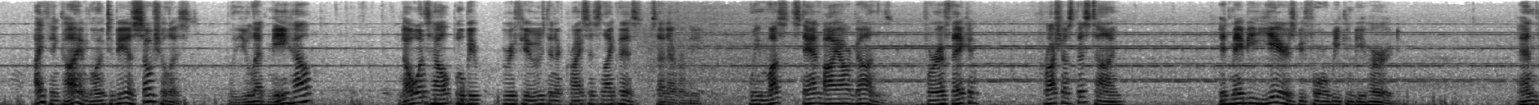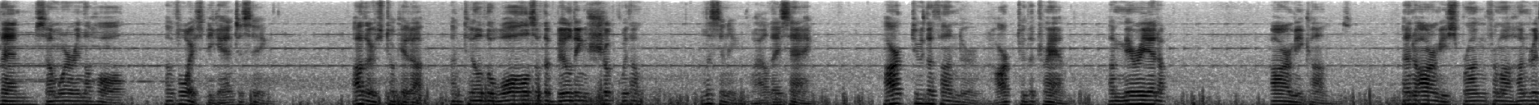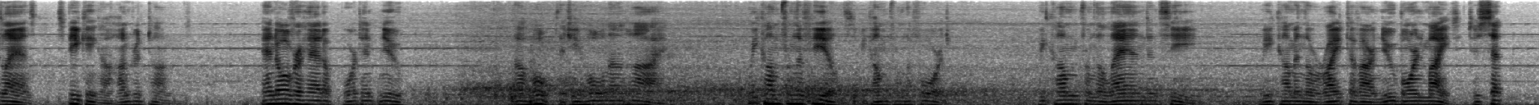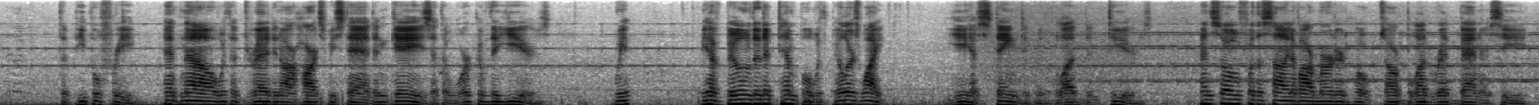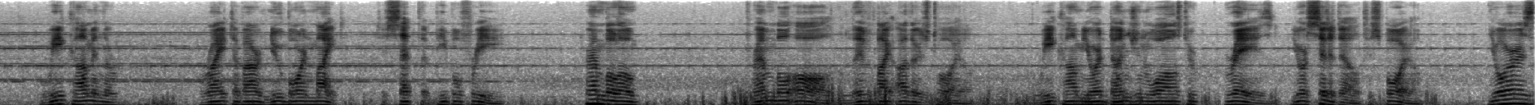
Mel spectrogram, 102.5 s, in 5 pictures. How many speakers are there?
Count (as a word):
one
